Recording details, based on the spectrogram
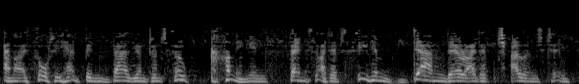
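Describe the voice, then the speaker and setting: An actor playing a cowardly, foolish gentleman knight, whining and petulant in a Shakespearean radio comedy. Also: fairly high pitch, moderate pace, lightly acted. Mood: frightened, petulant. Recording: dull noisy radio recording.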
